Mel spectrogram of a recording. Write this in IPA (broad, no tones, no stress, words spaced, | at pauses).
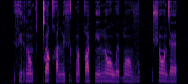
fʲɵrɔ̃kʷ ǀɵqʰɪnɵfʲɘ kʷɛ̃qøpʲẽ nɔ̃wɘɓɔ̃v | ʃɔ̃dɛ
